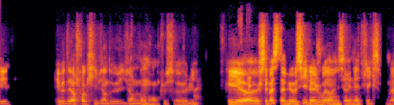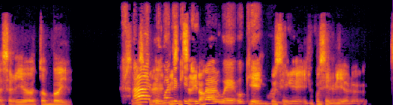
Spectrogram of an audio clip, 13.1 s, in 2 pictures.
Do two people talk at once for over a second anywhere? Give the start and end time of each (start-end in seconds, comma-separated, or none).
8.8-10.0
